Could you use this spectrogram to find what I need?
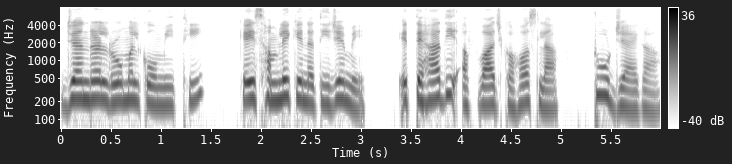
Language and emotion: Urdu, neutral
